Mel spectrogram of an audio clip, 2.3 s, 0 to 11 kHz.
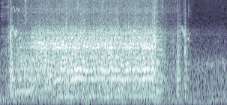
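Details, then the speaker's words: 1948 Willys Jeep that died after 1,300 miles, after oil pan work and fresh oil change; short even light cranking, never catches, ticking heard, seems to lack compression, compression test planned. "It doesn't sound like there's any compression. I know. We should get a compression tester and confirm."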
